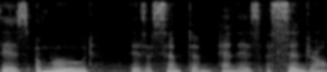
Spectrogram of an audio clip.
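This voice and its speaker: At a moderate pace, a woman with a fairly low pitch speaks in a dark, mellow, somewhat breathy tone with ordinary pitch variation. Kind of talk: interview. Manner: soft-spoken.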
